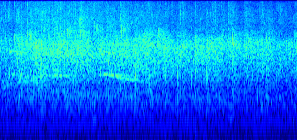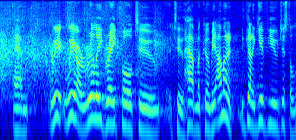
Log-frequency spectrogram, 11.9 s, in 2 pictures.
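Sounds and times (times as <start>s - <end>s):
audience applause: 0.0s - 8.6s
speech: 6.2s - 11.8s.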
